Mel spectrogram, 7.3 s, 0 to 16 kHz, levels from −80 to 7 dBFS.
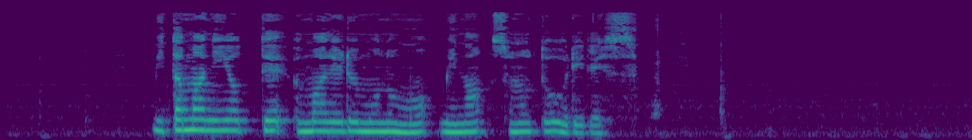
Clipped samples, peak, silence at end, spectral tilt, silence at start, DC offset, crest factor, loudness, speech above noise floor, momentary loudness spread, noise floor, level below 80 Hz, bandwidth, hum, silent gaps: under 0.1%; -12 dBFS; 2.35 s; -4.5 dB/octave; 1.15 s; under 0.1%; 20 dB; -29 LUFS; 41 dB; 11 LU; -69 dBFS; -74 dBFS; 11.5 kHz; none; none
